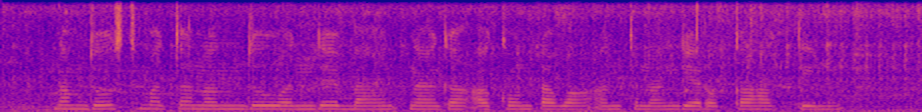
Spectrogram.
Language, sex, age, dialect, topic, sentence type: Kannada, male, 18-24, Northeastern, banking, statement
